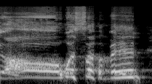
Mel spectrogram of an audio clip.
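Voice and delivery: high-pitched, delighted cry of recognition; excited greeting. Retold or imitated. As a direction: greet a long-lost buddy in a high excited voice. Reenacts recognizing an old friend.

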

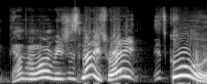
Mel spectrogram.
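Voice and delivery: high mock-naive voice of a newcomer. Friend mocks what newcomers always say, high and naive.

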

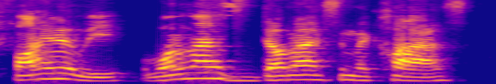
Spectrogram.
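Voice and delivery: ordinary delivery

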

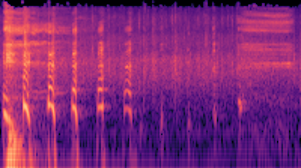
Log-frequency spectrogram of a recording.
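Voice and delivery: real burst of laughter; loud laugh. Real, not acted. Laughs after the bit.

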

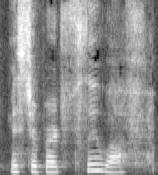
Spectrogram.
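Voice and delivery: plain reading voice

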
